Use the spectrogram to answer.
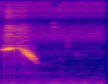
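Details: Woman with Tourette-like tics, recently increased and linked by her to a trauma response, occurring mainly when not fully concentrating; involuntary vocal tic, most commonly "hey".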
